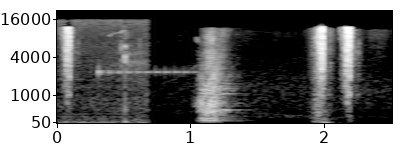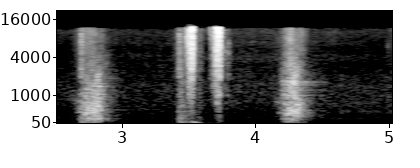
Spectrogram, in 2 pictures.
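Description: Gunshots ring out one after another at a steady pace.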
